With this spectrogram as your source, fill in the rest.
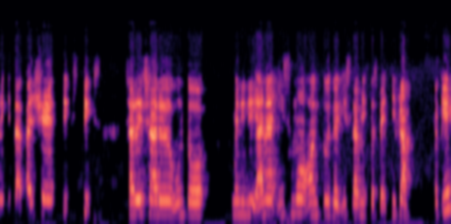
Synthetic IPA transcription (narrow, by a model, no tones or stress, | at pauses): nəkit̪aakanʃɛt̪ik̚st̪ik̚s | t͡ʃaɾət͡ʃaɾəunt̪ʊʔ̚ | mə̃nidianãʔismɔɔ̃nt̪ud̪əʔislamik̚pəspɛk̚t̪iflah | oke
